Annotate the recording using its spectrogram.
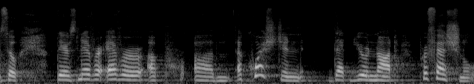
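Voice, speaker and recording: A woman with an ordinary speaking voice, medium pitch and a moderate pace. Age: 60s. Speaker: TV talk show host. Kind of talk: casual interview chat.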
